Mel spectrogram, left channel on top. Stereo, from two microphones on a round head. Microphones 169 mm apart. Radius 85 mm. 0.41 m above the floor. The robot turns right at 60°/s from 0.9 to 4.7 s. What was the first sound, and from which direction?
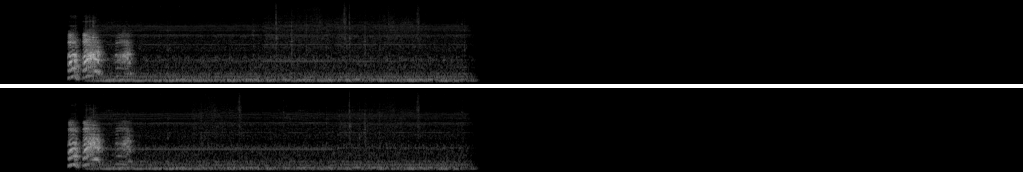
Laughter, 45° left (ahead or behind).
